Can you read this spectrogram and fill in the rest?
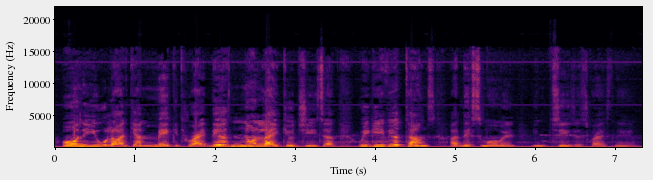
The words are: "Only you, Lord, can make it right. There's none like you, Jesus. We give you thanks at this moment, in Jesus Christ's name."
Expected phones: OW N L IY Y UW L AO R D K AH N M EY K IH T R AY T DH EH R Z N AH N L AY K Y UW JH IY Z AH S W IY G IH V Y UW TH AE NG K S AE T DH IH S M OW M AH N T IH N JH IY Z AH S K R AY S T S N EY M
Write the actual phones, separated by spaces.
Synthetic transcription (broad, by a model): OW N L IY Y UW L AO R D K AH N M EY K IH T R AY T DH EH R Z N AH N L AY K Y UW JH IY Z AH S W IY G IH V Y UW T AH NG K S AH T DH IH S M OW M AH N T IH N JH IY Z AH S K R AY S S N EY M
